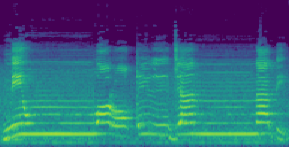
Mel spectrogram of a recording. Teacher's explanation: واو کہاں سے ادا ہوتا ہے؟ ہونٹوں کی گلائی سے. تو یہیں سے غنہ کریں گے. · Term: ادغام کا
